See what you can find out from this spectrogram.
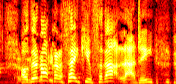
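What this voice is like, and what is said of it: Attempted British accent sounding like Essex. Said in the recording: “You've got to get your accent right a bit... that was more like sort of, you know, southern, above the estuary, Essex, they call that.”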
